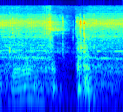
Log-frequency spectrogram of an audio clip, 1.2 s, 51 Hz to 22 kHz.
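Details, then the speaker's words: 2003 Chevy S10 crew cab passenger power window, fixed after the outer weather seal slipped and jammed the regulator arms: a short, even motor whir with no grinding or binding; normal operation. "okay so it's all back together now and and it works great"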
